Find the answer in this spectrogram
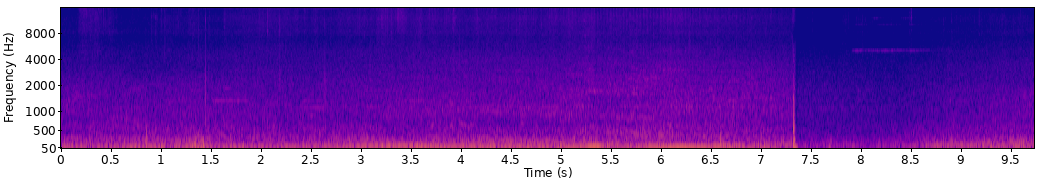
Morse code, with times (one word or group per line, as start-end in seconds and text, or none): none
